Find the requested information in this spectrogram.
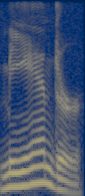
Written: meander

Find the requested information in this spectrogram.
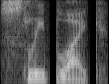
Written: sleeplike

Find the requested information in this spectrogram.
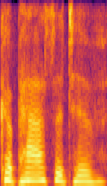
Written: capacitive

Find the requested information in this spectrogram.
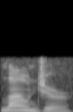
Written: lounger

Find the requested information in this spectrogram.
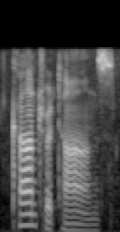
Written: contretemps

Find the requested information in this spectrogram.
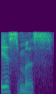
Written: isthmus

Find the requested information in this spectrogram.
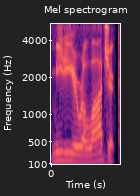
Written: meteorologic

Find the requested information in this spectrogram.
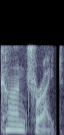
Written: contrite

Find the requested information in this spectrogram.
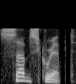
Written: subscript

